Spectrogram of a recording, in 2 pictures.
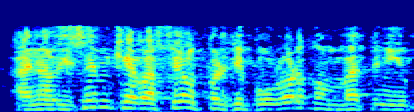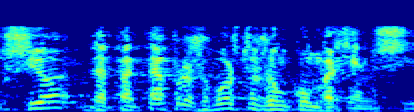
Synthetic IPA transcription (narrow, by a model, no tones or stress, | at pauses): ənəlizɛmkɛβafeɾəlˠpəɾt̪it̪̚puβlɔɾkɔmbat̪əniupsioðəpək̚t̪apɾəsupɔst̪uzuŋkumbəɾʒɛnsiə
